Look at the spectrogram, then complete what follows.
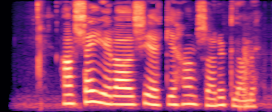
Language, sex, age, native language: Icelandic, male, 11, Icelandic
